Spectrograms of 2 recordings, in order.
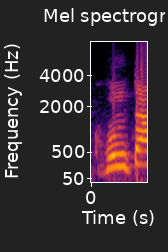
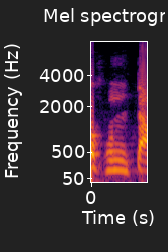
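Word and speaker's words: junta: वहां की आर्मी का शासन हम म्यांमार की भाषा में इसे हुंटा कहते हैं। जे यू एन टी ए लिखते हैं उसको तो बहुत सारे लोग यहां जटा पढ़ते हैं। लेकिन जो सही उच्चारण है जो म्यांमार भाषा में है वो हुंटा है।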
